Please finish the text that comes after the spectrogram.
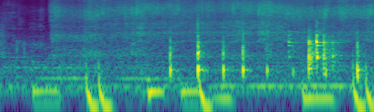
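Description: Coriander, cinnamon, garlic and black pepper frying in hot oil for an orange-glazed ribs recipe, with a steady low sizzle broken by a run of sharp spoon scrapes and clicks against the pan.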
